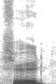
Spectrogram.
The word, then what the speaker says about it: shroud: Shroud? Yeah. It's okay. Like rhymes with rude. Yeah. Shroud rhymes with loud.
